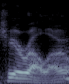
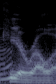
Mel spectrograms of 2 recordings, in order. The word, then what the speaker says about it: Chiarella: so what we have vincent Chiarello or Chiarella i believe is the actual pronunciation of the name but his name has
